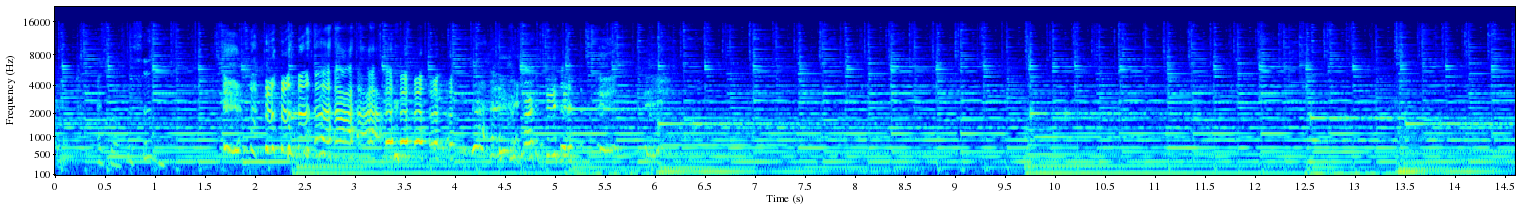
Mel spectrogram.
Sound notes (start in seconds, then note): 1.5 girl laughing; 3.6 children laughing; 9.8 upbeat music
